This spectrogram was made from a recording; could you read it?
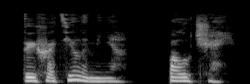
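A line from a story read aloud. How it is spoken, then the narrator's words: Cold, low, hoarse with anger. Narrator (Russian): сказал я холодно, и голос мой звучал низко, почти хрипло, от гнева и напряжения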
